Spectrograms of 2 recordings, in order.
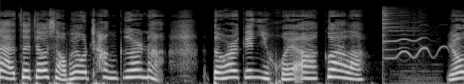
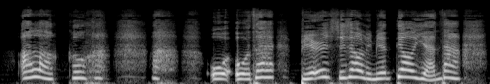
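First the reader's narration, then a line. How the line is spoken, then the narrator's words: Breathless. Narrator (Chinese): 他气喘吁吁说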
